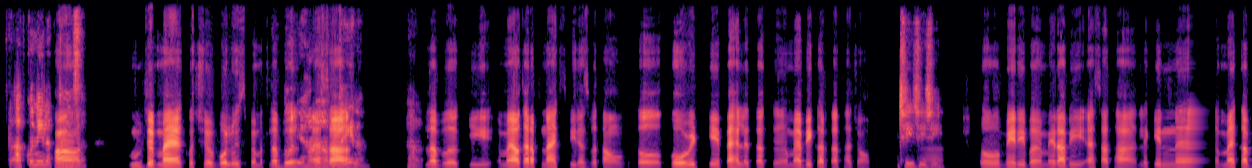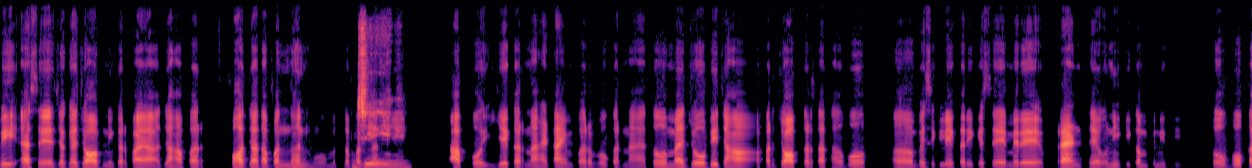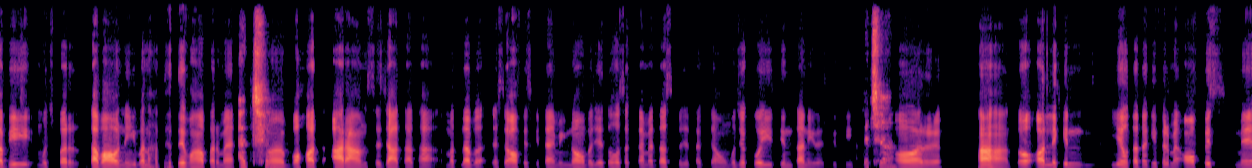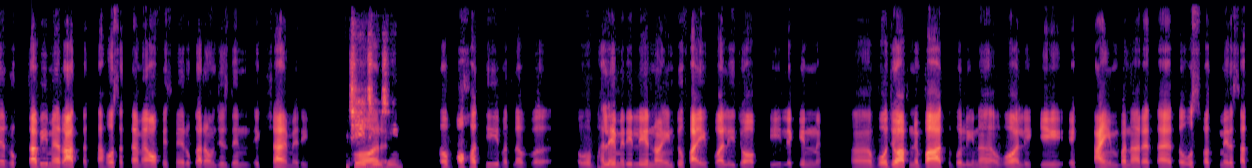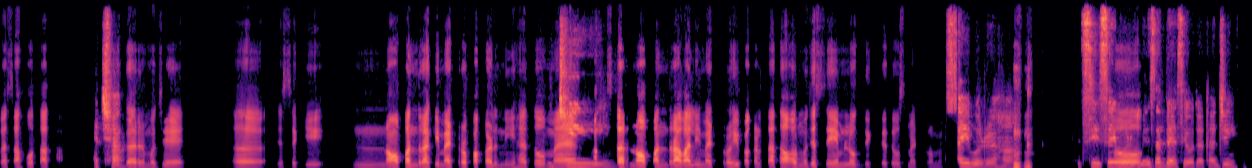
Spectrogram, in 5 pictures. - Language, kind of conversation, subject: Hindi, unstructured, आप अपनी दिनचर्या में काम और आराम के बीच संतुलन कैसे बनाते हैं?
- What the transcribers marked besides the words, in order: static; in English: "एक्सपीरियंस"; in English: "जॉब"; distorted speech; in English: "जॉब"; in English: "टाइम"; in English: "जॉब"; in English: "बेसिकली"; in English: "फ्रेंड"; laughing while speaking: "बनाते थे"; in English: "ऑफ़िस"; in English: "टाइमिंग"; in English: "ऑफ़िस"; in English: "ऑफ़िस"; in English: "नाइन टू फाइव"; in English: "जॉब"; in English: "टाइम"; in English: "मेट्रो"; in English: "सेम"; chuckle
